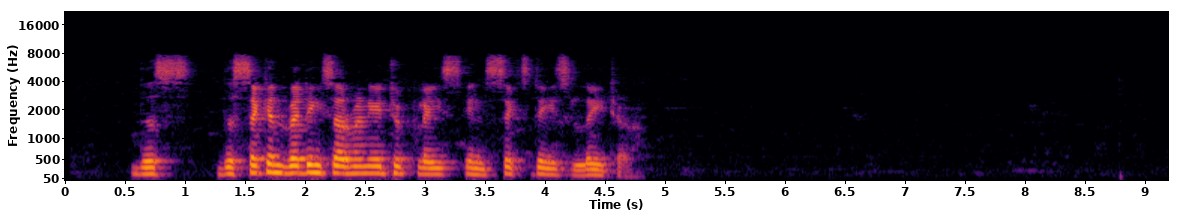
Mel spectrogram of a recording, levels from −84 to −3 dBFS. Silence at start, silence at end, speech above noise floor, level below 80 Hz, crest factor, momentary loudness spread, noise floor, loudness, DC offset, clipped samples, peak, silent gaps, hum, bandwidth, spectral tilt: 0.55 s; 4.45 s; 48 dB; -66 dBFS; 22 dB; 12 LU; -72 dBFS; -25 LUFS; under 0.1%; under 0.1%; -6 dBFS; none; none; 8 kHz; -5.5 dB/octave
